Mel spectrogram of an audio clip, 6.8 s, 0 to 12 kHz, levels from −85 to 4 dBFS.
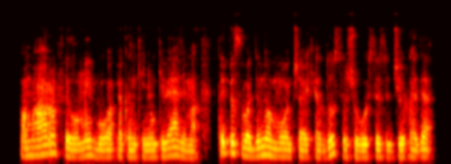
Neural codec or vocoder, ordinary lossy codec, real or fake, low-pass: codec, 16 kHz, 8 kbps, FreqCodec, smaller model; Opus, 32 kbps; fake; 7.2 kHz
